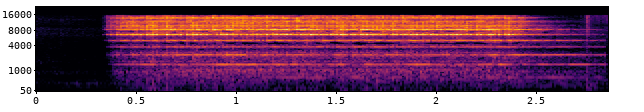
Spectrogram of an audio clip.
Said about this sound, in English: School bell rings.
